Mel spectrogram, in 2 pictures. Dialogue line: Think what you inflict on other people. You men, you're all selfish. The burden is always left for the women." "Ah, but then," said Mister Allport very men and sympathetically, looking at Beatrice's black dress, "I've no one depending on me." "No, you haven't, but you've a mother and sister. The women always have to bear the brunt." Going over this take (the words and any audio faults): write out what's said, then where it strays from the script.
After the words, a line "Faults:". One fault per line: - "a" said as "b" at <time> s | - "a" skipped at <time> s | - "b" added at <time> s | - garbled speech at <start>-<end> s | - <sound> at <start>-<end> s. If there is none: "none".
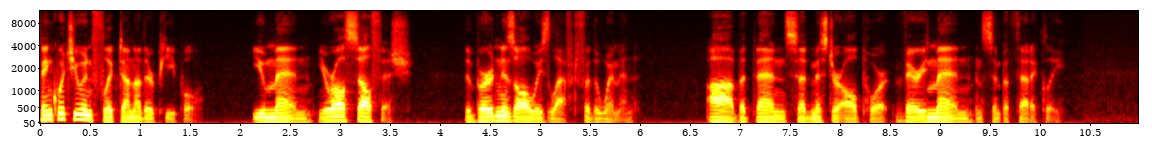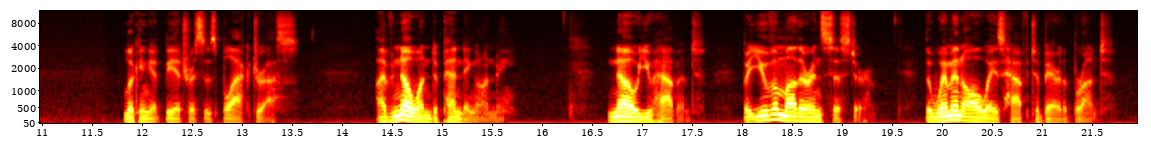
Think what you inflict on other people. You men, you're all selfish. The burden is always left for the women." "Ah, but then," said Mister Allport very men and sympathetically, looking at Beatrice's black dress, "I've no one depending on me." "No, you haven't, but you've a mother and sister. The women always have to bear the brunt."
Faults:
none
